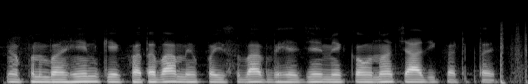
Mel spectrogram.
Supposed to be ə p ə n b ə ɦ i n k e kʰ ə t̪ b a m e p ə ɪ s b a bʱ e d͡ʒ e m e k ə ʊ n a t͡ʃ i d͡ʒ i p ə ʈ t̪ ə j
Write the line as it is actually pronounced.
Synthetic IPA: ə p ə n b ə ɦ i n k e kʰ ə t̪ b a m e p ə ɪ s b a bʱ e d͡ʒ e m e k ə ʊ n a t͡ʃ a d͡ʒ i k ə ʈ t̪ ə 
